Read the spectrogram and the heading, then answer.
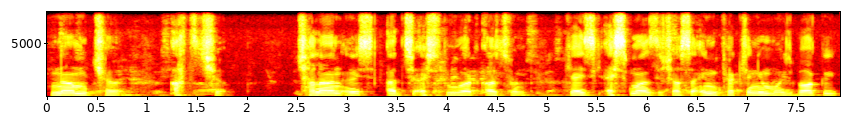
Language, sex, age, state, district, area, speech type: Kashmiri, male, 18-30, Jammu and Kashmir, Bandipora, rural, spontaneous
